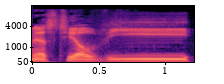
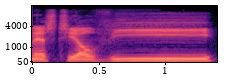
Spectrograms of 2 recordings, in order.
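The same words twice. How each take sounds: First: The final V is drawn out longer still. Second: The final V is drawn out the longest. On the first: It stands for the third year. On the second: It stands for the fourth year.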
